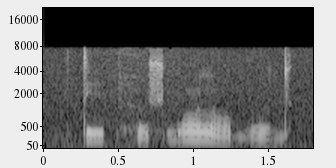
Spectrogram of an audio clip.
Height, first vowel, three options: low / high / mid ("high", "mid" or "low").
high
